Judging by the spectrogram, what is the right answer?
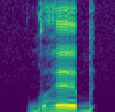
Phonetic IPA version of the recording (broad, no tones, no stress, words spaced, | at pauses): ɡʷʌɦɛb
